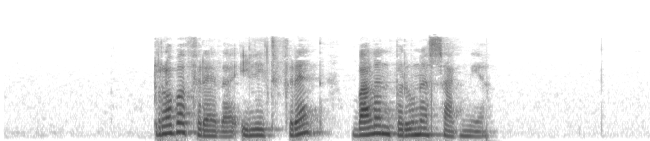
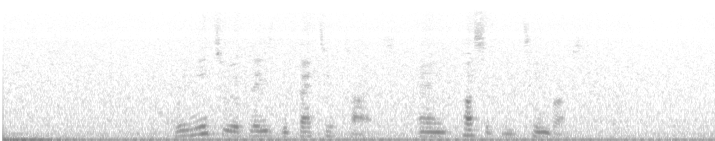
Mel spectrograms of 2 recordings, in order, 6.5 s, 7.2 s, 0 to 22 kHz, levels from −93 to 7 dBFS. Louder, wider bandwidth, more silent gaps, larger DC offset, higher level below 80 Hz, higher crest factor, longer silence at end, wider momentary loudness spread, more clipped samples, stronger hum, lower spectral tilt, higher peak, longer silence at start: first, -24 LUFS vs -56 LUFS; second, 7.8 kHz vs 16.5 kHz; neither; neither; second, -64 dBFS vs -56 dBFS; about the same, 22 dB vs 22 dB; first, 1.6 s vs 0 s; about the same, 15 LU vs 13 LU; neither; neither; about the same, -6.5 dB/octave vs -5.5 dB/octave; first, -4 dBFS vs -32 dBFS; first, 1.55 s vs 0.05 s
